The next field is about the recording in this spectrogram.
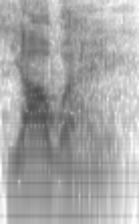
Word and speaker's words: Yahweh: But that tetragrammaton, YHWH, he's saying it's almost certain they pronounced it as Yahweh.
